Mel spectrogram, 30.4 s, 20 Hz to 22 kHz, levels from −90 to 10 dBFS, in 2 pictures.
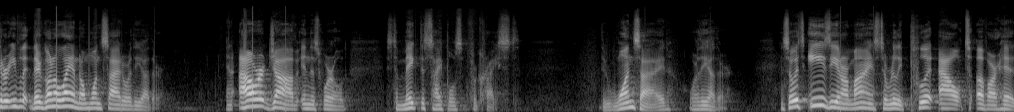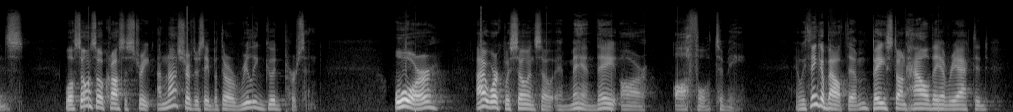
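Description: Periodic USB or driver dropouts run from 0.36 s to 30.27 s through this speech recording, arriving every 0.49 s for roughly seventy events in all. Each time, something stalls the USB link or the audio driver and around 10 ms of audio is skipped outright rather than filled with silence, so the waveform jumps and leaves a small regular tick or pop that is audible only where the speech carries signal.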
